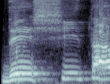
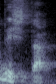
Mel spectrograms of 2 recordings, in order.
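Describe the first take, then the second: First: The vowel after 'sh' is clearly pronounced. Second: The vowel after 'sh' is dropped. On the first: "দেশিতা মূলত" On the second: "কিন্তু উচ্চারণের সময় দেশটা"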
